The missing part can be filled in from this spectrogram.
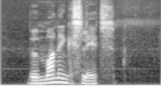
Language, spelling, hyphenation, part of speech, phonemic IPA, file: Dutch, bemanningslid, be‧man‧nings‧lid, noun, /bəˈmɑ.nɪŋsˌlɪt/, Nl-bemanningslid.ogg
- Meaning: crew member, member of a crew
